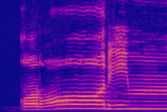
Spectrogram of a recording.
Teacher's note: را 2 زیر میم ریم ادغام ہو رہا ہے، سختی سے جما کر پڑھیں گے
